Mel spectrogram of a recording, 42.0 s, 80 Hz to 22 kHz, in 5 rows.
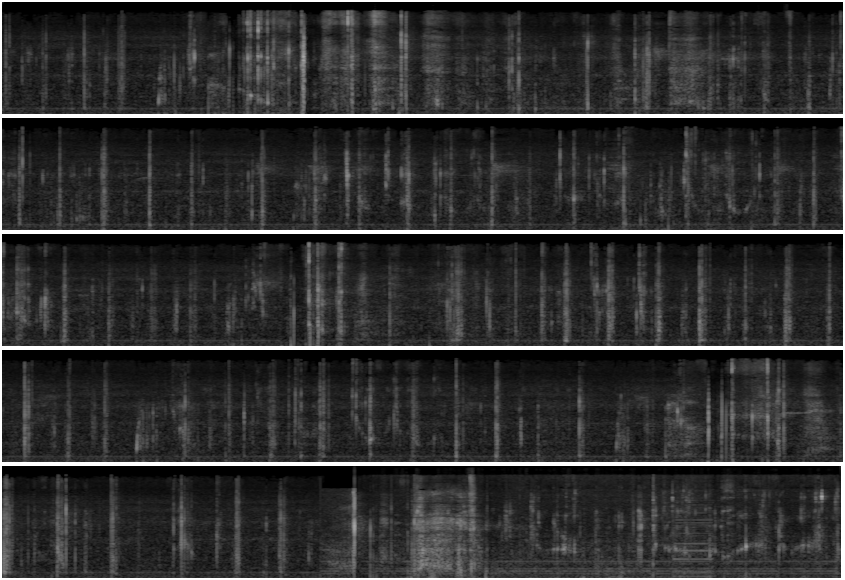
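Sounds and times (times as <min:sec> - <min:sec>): crunchy chewing: 0:00.0 - 0:42.0
faint hum: 0:00.0 - 0:42.0.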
